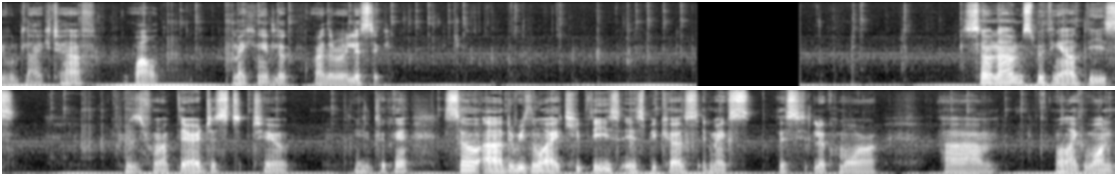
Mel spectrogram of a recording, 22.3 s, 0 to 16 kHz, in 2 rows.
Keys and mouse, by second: 0.4-2.1 typing, 3.3 z, 3.6 z, 4.7 a, 4.9 b, 5.7 q, 6.0 q, 7.2-11.1 typing, 12.4 Tab, 14.6 Tab, 15.3 Tab, 17.9 a, 20.5 middle click.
